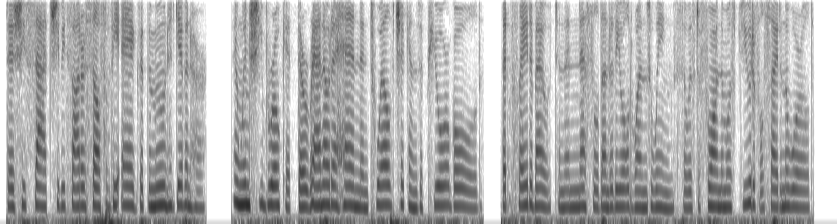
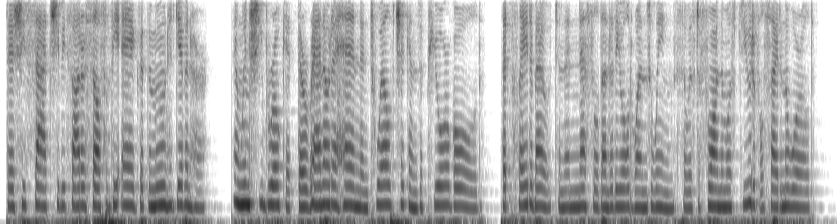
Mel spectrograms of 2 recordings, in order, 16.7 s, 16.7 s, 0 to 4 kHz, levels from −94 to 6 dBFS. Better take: first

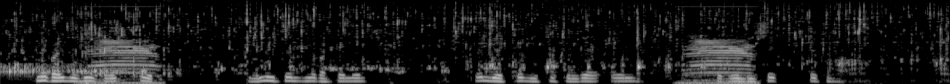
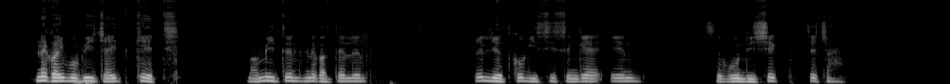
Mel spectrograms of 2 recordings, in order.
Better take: second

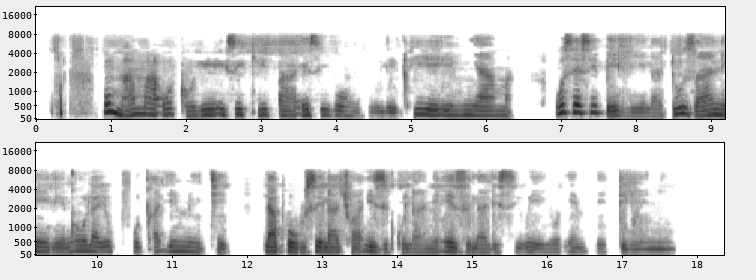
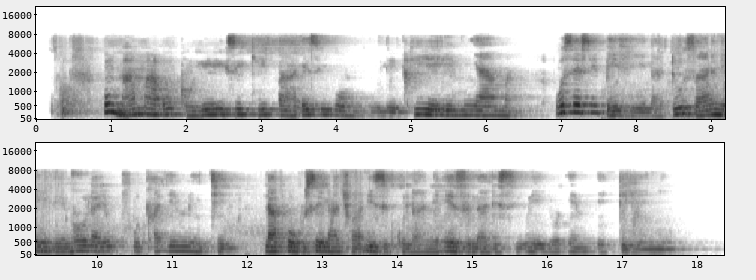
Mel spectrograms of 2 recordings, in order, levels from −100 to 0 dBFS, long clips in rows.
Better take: first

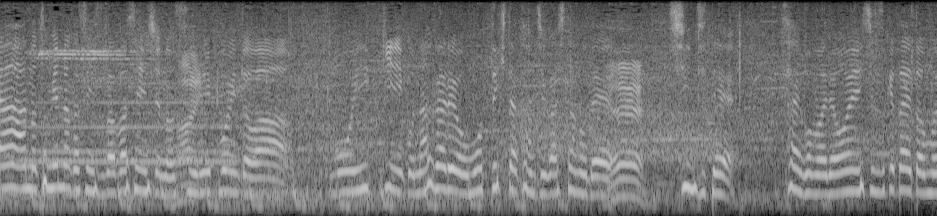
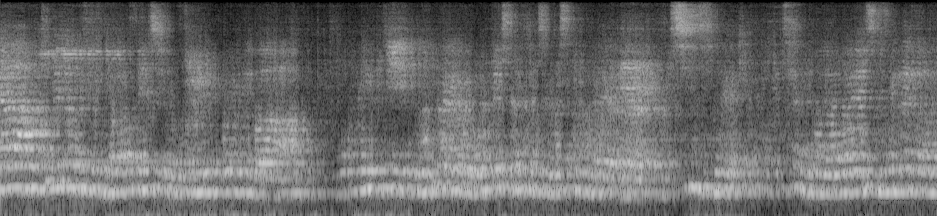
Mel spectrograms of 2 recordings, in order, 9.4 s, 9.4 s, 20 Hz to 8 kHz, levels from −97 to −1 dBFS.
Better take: first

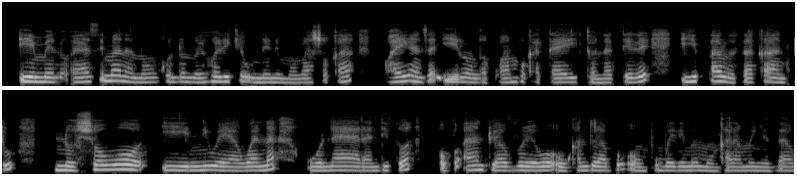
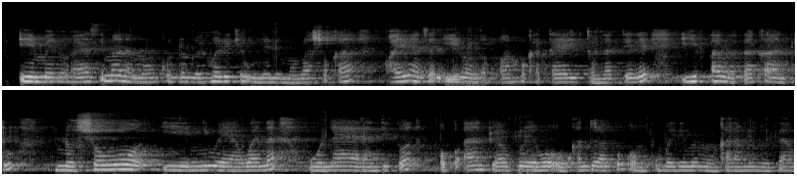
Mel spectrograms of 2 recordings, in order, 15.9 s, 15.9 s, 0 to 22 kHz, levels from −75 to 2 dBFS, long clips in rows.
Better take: first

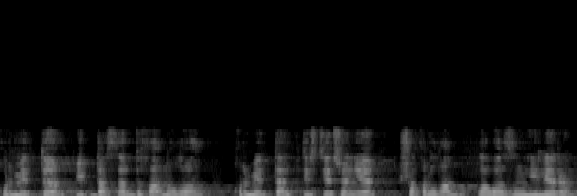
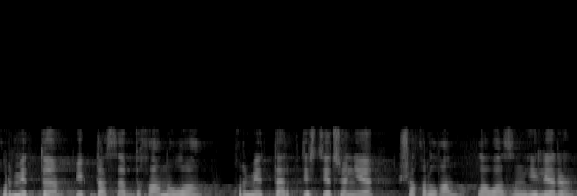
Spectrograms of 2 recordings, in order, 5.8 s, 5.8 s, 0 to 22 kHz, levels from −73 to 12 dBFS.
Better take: second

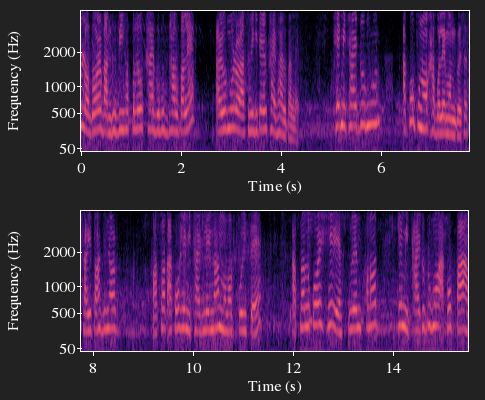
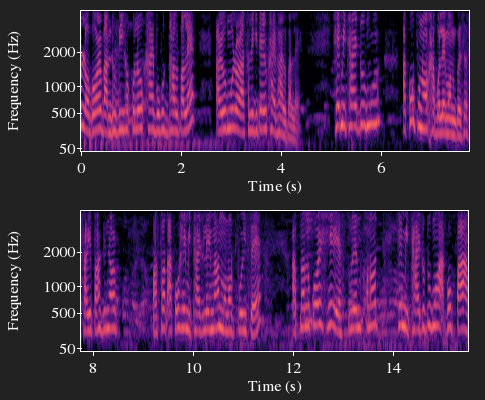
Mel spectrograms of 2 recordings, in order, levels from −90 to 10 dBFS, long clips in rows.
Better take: second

